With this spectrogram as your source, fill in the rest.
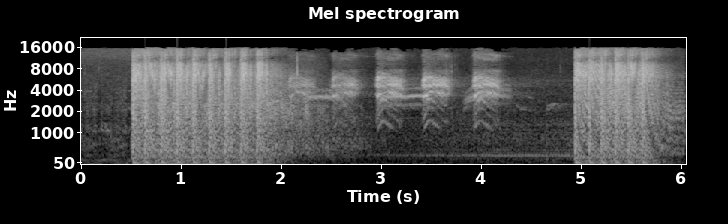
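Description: Modded weapon from a green shark-themed HD gun pack firing in GTA San Andreas: two loud bursts of rapid automatic fire, with a quieter stretch of game ambience and chirps between them.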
